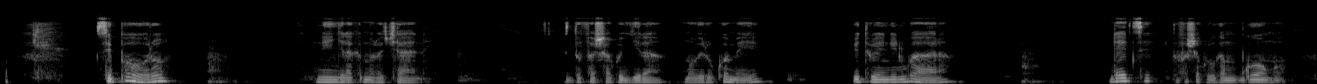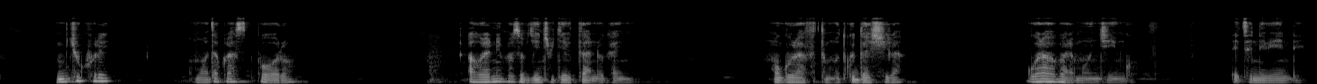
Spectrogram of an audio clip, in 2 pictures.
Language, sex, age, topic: Kinyarwanda, male, 18-24, health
